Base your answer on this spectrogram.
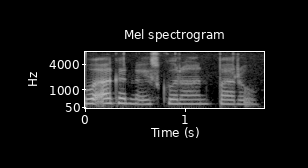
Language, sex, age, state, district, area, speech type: Kashmiri, female, 18-30, Jammu and Kashmir, Budgam, rural, spontaneous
